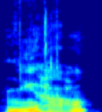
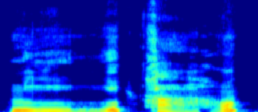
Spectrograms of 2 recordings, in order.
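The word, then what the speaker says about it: 你好: tono pasa a pronunciarse, el tercer tono inicial pasa a pronunciarse como un segundo tono, mientras que el otro se mantiene como tercer tono.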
